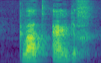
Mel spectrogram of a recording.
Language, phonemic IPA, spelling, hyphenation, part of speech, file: Dutch, /ˈkʋaːtˌaːr.dəx/, kwaadaardig, kwaad‧aar‧dig, adjective, Nl-kwaadaardig.ogg
- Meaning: 1. malignant 2. malicious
